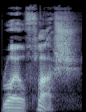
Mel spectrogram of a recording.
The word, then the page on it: royal flush: British English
